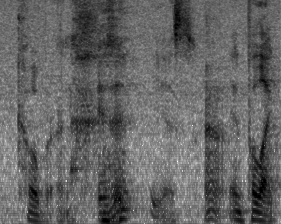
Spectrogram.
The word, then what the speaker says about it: Cockburn: be modeled on but this is Cockburn it's pronounced Coburn is it yes in polite company sorry sorry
